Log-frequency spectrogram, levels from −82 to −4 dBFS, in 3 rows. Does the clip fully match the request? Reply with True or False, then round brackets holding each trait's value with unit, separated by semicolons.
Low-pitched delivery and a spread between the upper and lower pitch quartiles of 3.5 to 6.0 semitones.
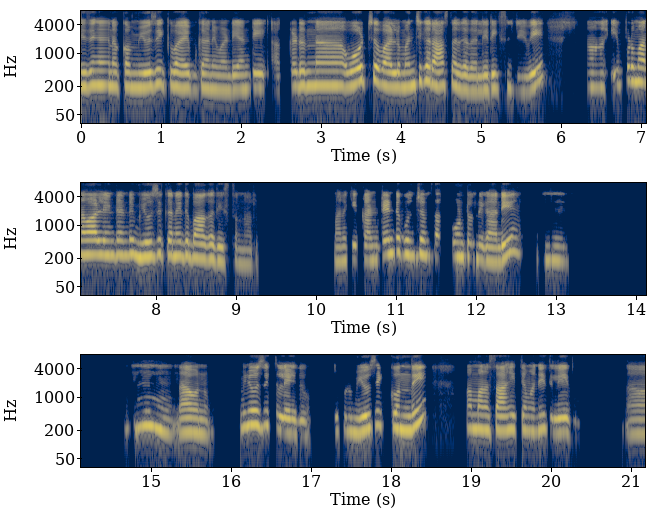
False (205 Hz; 3.9 semitones)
